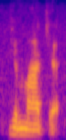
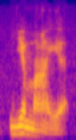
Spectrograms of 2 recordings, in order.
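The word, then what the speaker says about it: Yemayá: Send in Ogun, send in Chango, send in Oya, send in Yamaya. I can never pronounce the other way. Yamaja. I say it wrong. Yamaya.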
